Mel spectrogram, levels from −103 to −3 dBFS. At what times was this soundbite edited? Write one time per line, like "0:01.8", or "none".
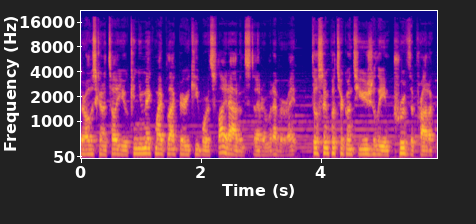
0:03.8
